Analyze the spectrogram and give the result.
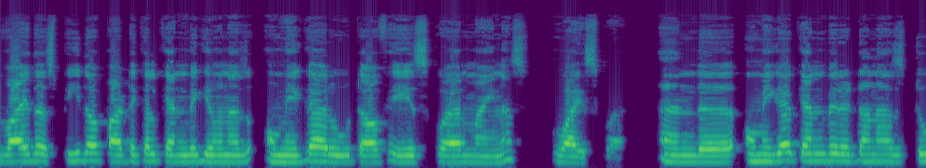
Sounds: Speech

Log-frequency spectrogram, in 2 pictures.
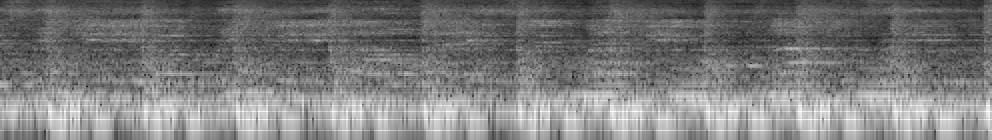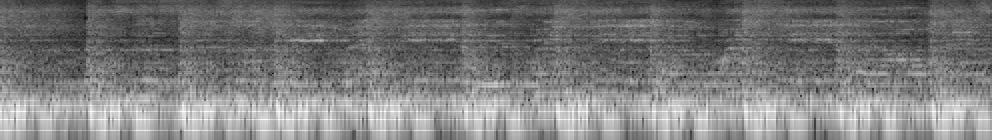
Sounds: Music, Sound effect

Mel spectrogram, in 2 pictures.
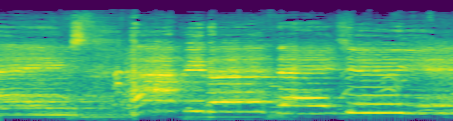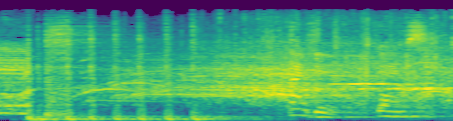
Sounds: Male singing, Speech, Music

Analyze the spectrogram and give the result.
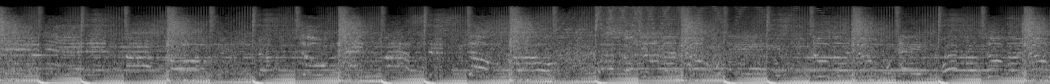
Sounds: Music

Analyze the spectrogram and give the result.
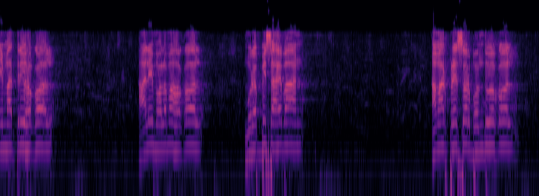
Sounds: Speech, man speaking, monologue

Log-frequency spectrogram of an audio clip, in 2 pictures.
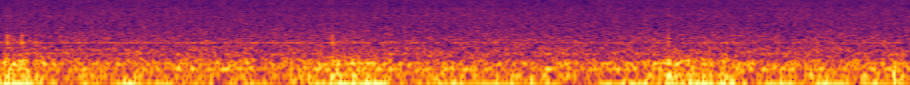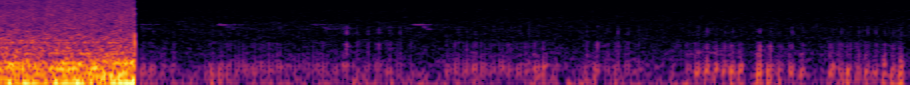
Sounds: cat purring

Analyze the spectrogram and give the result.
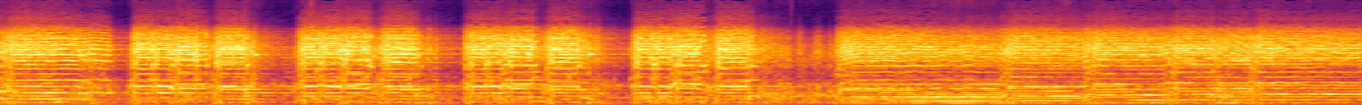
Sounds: Musical instrument, Music, Guitar

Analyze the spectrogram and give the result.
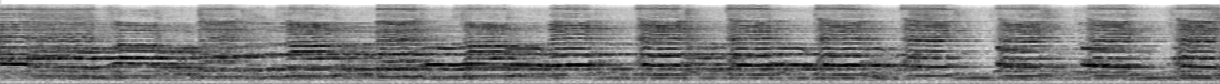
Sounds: A capella, Vocal music

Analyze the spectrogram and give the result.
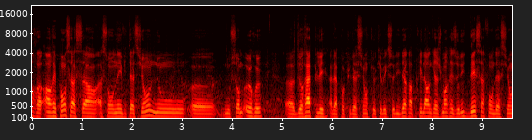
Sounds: Speech

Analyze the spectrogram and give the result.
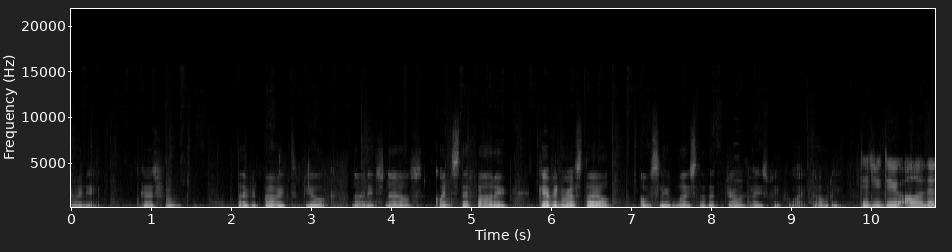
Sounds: Speech, Music

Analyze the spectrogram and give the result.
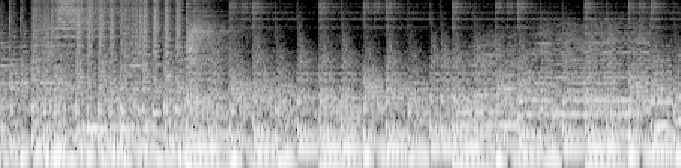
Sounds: Music

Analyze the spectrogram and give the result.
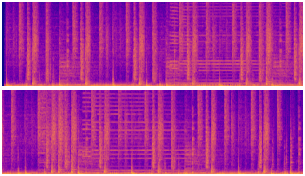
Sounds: Drum and bass

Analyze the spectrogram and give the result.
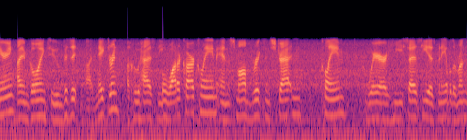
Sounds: Speech

